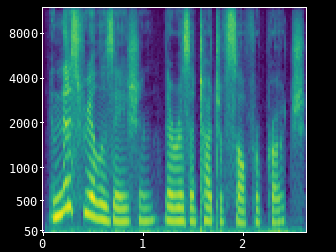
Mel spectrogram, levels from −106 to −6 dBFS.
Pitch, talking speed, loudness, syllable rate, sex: 225 Hz, 230 wpm, -18 LUFS, 6.1 syllables/s, female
